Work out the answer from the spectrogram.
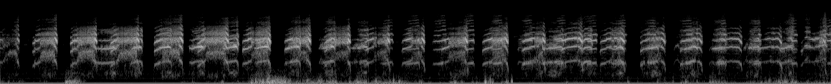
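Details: Loud grating kek-kek-kek of a peregrine falcon alarmed while a chick with eye problems is taken from its nest, Barycz Valley, Poland, 2 May 2023. Notes come in a fast, slightly uneven stream over occasional low thumps.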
